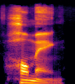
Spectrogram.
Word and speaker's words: homem: The first M starts the second syllable, so it's our familiar English M, but the word ends with another M, which has to be nasal, making it homem.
